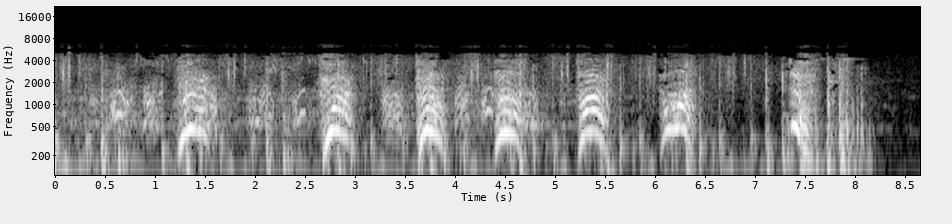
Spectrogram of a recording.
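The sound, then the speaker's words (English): Dogs bark and whimper in a loud run of about eight yelping calls, each rising and falling in pitch, spaced unevenly over several seconds with no talking. “The dogs will get their turn.”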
